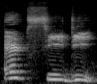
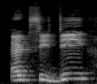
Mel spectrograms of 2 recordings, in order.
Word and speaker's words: etcd: cluster's current state and number four is the at CD it is pronounced as atcd or if you can say it etcd that is your choice but professionally it is pronounced as etcd and it stores kubernetes clusters everything all the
